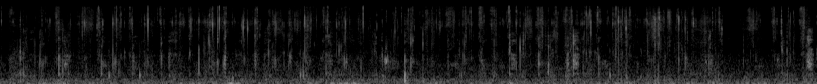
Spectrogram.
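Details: Pet dog at home eating Churu treats, recorded up close indoors with no talking: dense wet clicking and smacking licks in rapid irregular bursts, steady and continuous throughout, with a faint low room hum underneath.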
